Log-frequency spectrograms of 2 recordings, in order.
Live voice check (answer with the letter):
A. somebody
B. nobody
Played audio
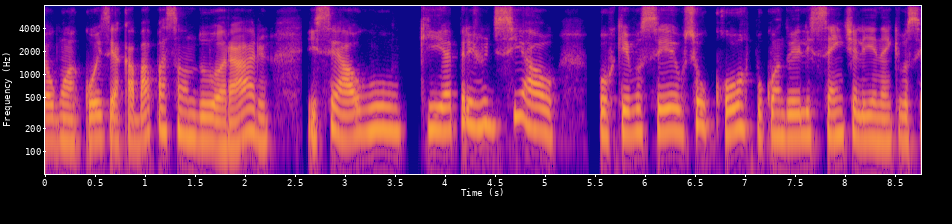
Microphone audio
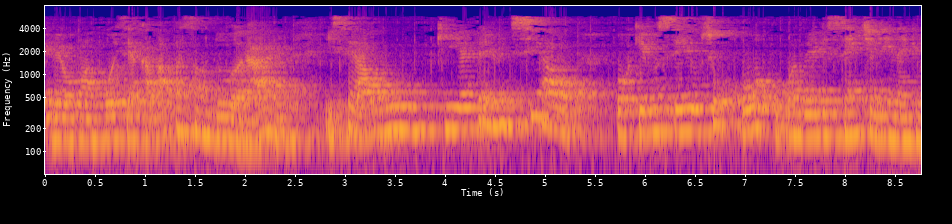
B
